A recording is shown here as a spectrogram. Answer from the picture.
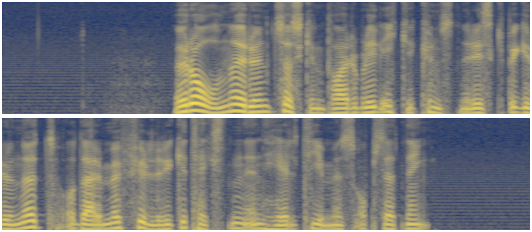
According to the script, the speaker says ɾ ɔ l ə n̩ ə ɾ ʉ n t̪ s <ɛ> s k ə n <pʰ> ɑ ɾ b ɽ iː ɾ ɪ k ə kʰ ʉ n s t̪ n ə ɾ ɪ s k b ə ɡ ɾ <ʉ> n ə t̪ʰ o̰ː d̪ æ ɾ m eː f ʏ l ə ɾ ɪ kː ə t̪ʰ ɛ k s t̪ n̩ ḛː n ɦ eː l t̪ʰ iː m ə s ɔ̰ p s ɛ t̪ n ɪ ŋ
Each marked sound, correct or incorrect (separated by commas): incorrect, correct, correct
